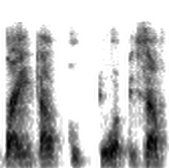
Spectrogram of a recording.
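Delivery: sulky sarcastic giving in; mother sulking at daughter, mock pouty; pouty sarcasm. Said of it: "I'm pouty".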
